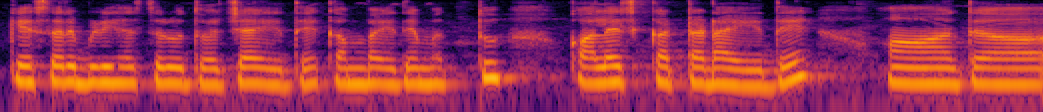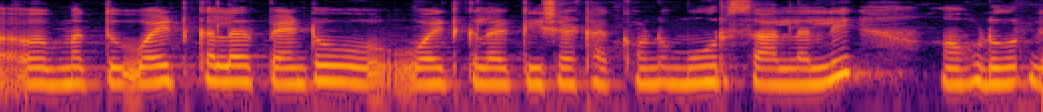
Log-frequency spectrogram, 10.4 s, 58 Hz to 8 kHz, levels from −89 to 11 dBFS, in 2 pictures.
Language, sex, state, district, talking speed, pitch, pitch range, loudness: Kannada, female, Karnataka, Belgaum, 140 wpm, 205 Hz, 200-220 Hz, -15 LUFS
